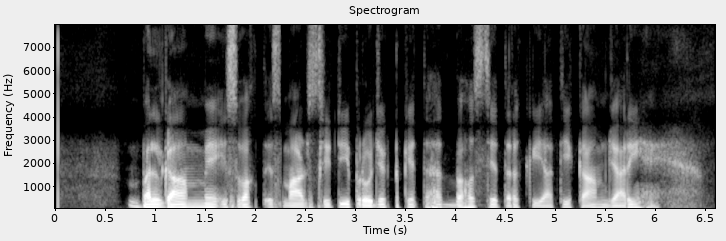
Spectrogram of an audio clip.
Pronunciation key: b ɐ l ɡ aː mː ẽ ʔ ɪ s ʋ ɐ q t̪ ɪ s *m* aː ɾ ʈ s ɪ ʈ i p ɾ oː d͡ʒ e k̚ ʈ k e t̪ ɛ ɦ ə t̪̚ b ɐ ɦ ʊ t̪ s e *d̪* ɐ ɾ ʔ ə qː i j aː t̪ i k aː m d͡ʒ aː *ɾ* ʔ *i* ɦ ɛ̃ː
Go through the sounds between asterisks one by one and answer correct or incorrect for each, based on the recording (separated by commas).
correct, incorrect, correct, correct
